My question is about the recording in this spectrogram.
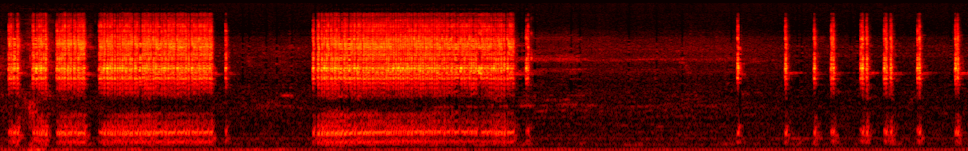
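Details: Seat Alhambra: a loud unidentified noise from the rear with the engine on, both moving and parked, heard as droning bursts of one to two seconds then sharp short chirps. After engine start the noise sometimes takes minutes to begin; the cause is unknown.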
